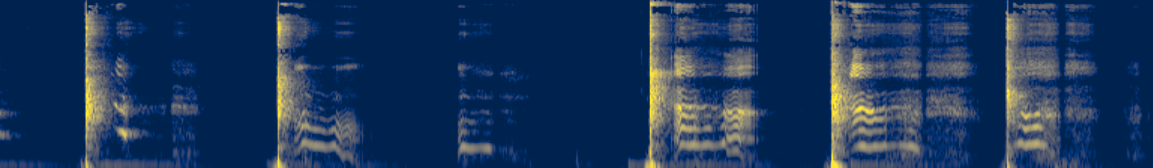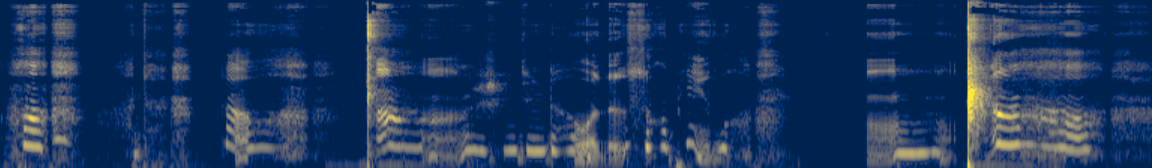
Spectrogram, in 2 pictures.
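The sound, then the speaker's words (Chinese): About seven sharp, loud hand slaps against bare buttocks land at irregular intervals as a person lies across another's lap being spanked by hand, each slap followed by a voice making breathy moaning and laughing sounds. “主人，好吧，主人的手打到我的屁股，好舒服啊！”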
